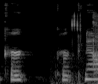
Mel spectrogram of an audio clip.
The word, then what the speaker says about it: Kirkconnell: How do I say her name? Kirkconnell? – Kirkconnell. I've heard Kirkconnell.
